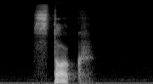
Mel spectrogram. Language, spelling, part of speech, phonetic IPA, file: Polish, stok, noun, [stɔk], Pl-stok.ogg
